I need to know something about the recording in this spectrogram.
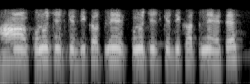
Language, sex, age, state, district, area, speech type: Maithili, male, 18-30, Bihar, Supaul, rural, conversation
